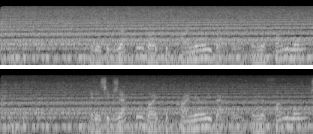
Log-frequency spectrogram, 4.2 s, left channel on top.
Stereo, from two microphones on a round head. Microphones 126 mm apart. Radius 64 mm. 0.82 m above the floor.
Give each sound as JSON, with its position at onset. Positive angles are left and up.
{"t": 0.0, "sound": "a drone", "side_deg": 65}
{"t": 1.2, "sound": "a man speaking", "side_deg": -50}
